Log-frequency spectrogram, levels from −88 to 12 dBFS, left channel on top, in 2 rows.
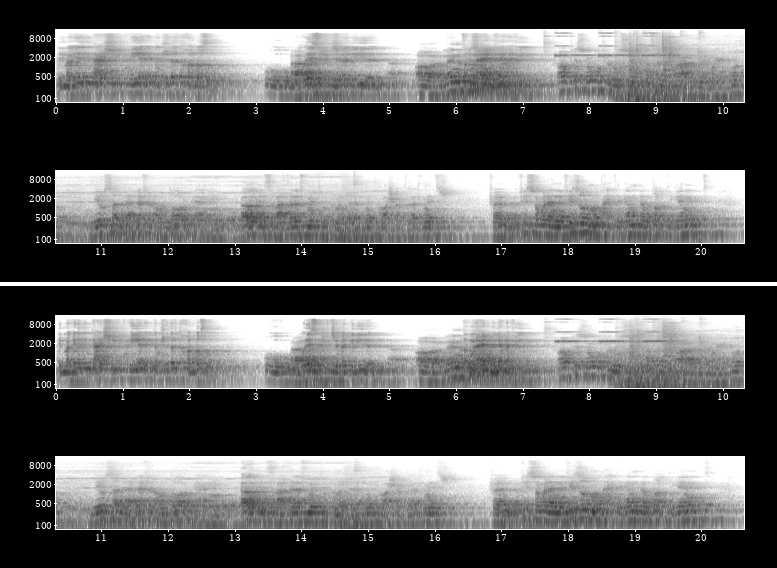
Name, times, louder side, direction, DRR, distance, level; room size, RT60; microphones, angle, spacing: voice 1, 0.0-2.3 3.1-4.8 6.1-7.1 13.1-13.3 16.9-17.1, right 1 dB, 70° right, -2 dB, 2.6 m, -24 dB
voice 2, 3.5-4.3 5.0-5.1 5.4-6.8 7.5-10.2 10.8-12.8 13.2-16.0 16.8-19.9, equal, 80° left, -4 dB, 3.2 m, -24 dB
sound 1, 7.3-7.8 8.1-16.6, equal, 30° left, 3.1 m, -32 dB
11.0 x 8.4 x 4.5 m, 1.5 s
head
